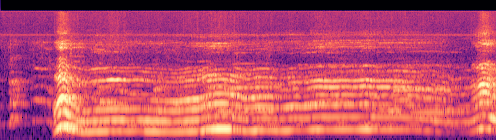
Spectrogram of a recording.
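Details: Doris, a three-year-old pet Siberian Husky, howls in reply: one long steady howl held for about four seconds with a slight rise near the middle, starting with a sharp onset and ending as a new howl begins.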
